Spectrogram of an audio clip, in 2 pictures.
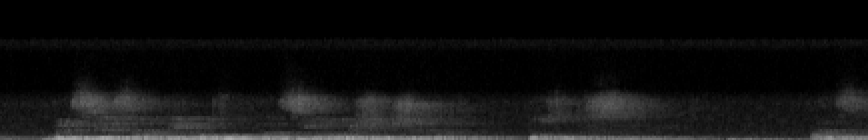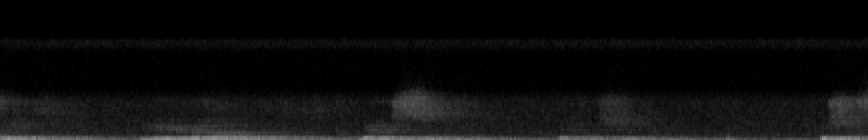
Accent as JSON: {"language": "German", "region": "Saxony", "country": "Germany", "tie": "born or raised there", "said": "aus einem kleinen Dorf in der Nähe von Dresden, wo ich groß geworden bin."}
